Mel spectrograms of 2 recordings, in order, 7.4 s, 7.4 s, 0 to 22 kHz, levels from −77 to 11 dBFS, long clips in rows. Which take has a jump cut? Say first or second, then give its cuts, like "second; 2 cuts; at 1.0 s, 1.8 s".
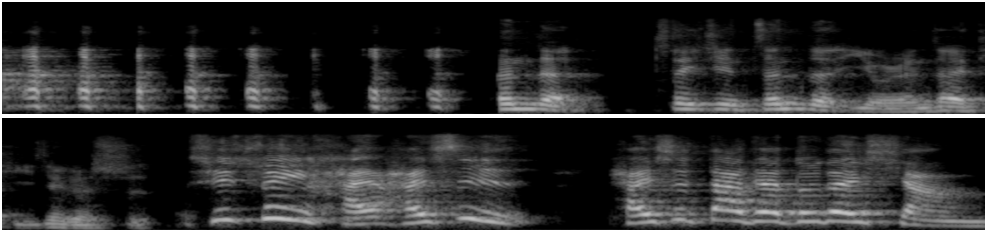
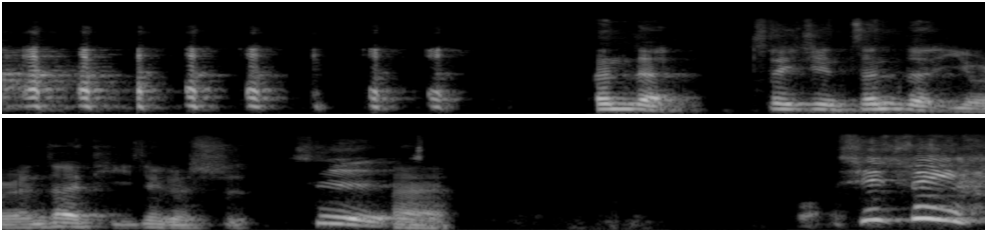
first; 2 cuts; at 1.8 s, 4.3 s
